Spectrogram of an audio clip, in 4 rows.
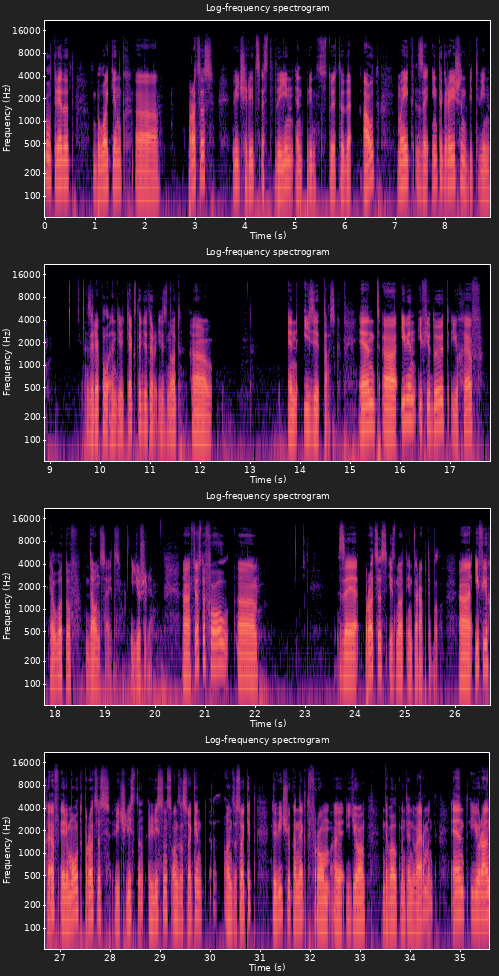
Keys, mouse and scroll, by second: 11.1 ctrl+n, 15.8-19.3 scroll down 46, 19.3 ctrl+n, 19.5 ctrl+n.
